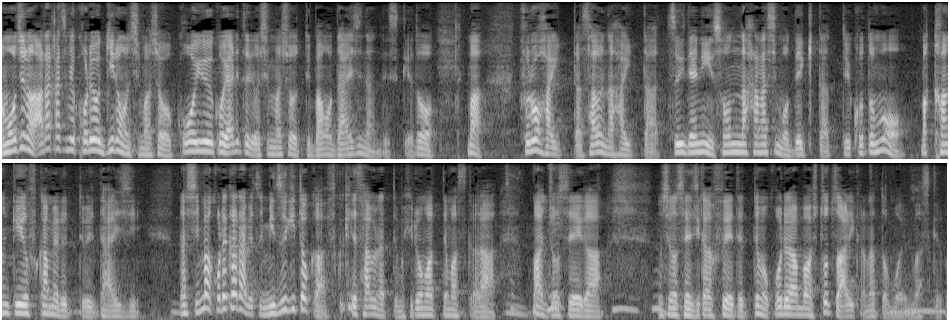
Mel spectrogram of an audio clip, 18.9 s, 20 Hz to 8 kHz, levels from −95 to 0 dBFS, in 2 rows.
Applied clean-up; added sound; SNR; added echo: none; none; none; none.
